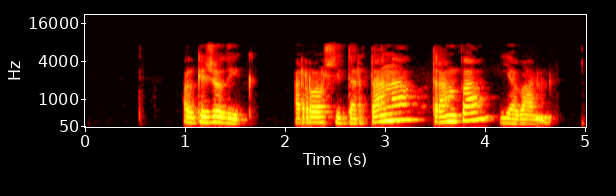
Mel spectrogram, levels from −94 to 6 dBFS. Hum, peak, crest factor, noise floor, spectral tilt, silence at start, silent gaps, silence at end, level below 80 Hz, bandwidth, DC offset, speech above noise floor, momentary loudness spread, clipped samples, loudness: none; -2 dBFS; 16 dB; -85 dBFS; -6 dB/octave; 1 s; none; 0.35 s; -60 dBFS; 7.8 kHz; under 0.1%; 68 dB; 10 LU; under 0.1%; -18 LUFS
